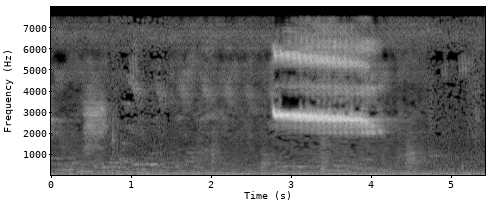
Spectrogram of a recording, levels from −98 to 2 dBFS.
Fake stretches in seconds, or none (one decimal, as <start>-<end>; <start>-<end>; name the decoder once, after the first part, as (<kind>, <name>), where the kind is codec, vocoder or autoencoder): 0.0-0.7 (vocoder, Vocos); 1.5-4.7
